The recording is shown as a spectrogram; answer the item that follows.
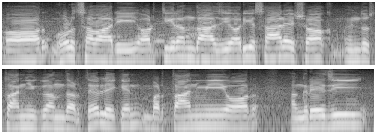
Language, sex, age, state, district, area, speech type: Urdu, male, 30-45, Delhi, New Delhi, urban, spontaneous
